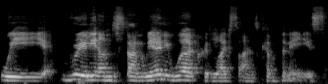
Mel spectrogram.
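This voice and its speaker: The speech moves at a moderate pace, its intonation fairly even. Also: woman. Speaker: science writer and communications agency founder. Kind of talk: webinar presentation. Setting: online live broadcast.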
